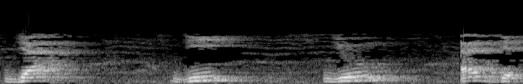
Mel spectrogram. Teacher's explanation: huruf syajariyah dari tengah lidah dari syajarul famam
